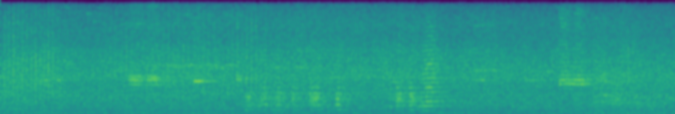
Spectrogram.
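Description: Traffic jam: a steady rumble of idling and creeping cars, auto-rickshaws and motorbikes, with vehicle horns honking several times, the longest stretch of honking about four to five seconds in.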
